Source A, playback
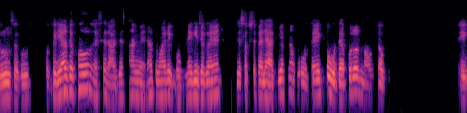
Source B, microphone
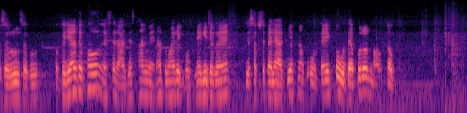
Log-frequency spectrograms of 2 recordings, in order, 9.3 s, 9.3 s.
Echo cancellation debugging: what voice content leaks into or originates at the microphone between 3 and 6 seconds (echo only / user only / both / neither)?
echo only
